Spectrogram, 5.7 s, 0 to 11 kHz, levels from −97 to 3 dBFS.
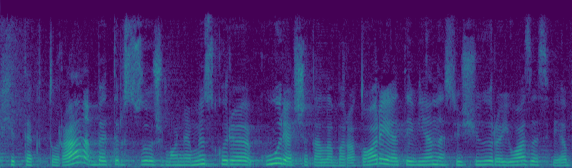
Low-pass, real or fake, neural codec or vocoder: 9.9 kHz; fake; vocoder, 24 kHz, 100 mel bands, Vocos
